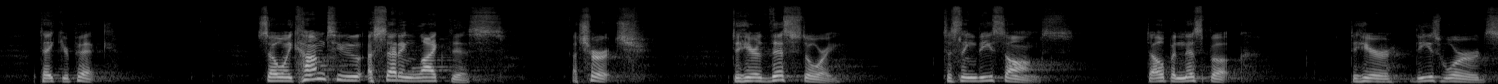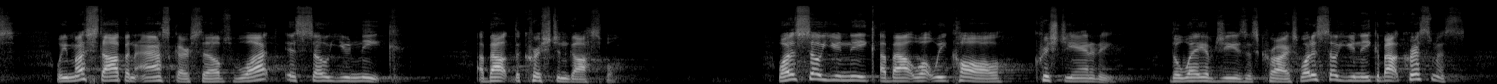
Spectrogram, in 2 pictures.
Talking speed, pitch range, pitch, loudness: 130 wpm, 145-195 Hz, 165 Hz, -27 LUFS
